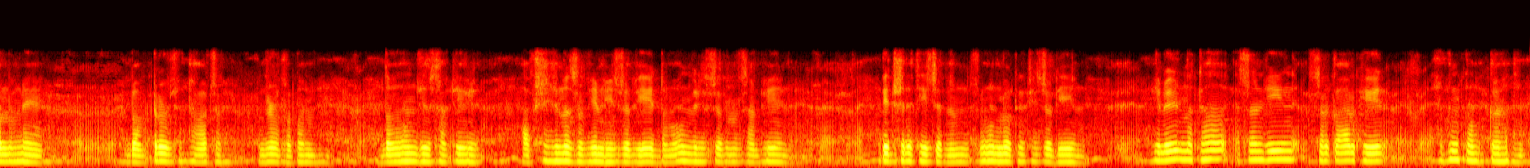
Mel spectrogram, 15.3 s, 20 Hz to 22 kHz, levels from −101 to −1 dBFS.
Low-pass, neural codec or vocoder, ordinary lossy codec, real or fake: 7.2 kHz; autoencoder, 22.05 kHz, a latent of 192 numbers a frame, VITS, trained on one speaker; Opus, 32 kbps; fake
